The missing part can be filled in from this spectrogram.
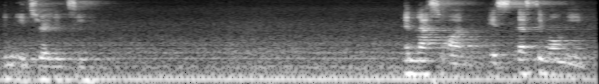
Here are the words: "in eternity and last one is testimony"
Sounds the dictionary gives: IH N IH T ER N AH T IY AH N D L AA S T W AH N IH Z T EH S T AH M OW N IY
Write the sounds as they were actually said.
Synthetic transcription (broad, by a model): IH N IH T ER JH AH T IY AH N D L AA S T W AH N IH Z T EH S T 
